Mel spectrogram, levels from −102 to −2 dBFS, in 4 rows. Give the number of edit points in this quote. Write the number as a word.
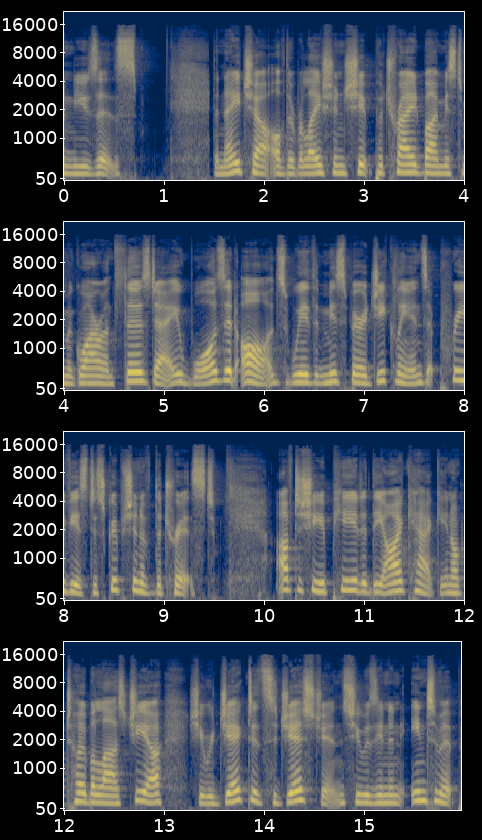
one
